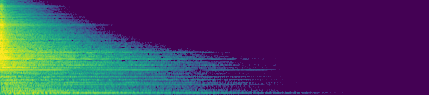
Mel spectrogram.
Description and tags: The ringing of hell's bells. Please write in the comments where you used this sound. Thanks!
